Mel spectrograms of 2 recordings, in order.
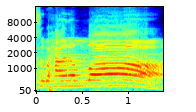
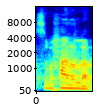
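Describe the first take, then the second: First: It is said louder. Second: It is said at normal volume.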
